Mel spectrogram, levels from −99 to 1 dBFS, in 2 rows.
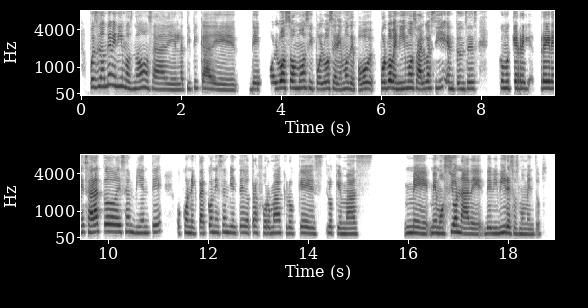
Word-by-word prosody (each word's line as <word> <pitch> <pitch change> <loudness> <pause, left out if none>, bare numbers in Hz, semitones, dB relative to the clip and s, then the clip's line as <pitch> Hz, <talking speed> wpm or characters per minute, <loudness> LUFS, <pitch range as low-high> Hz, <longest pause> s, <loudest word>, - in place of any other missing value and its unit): pues, 295 -1 +1
¿de 310 - -1
dónde 315 +4 -1
venimos?, 310 -8 -1
¿no?, 245 +4 -1
o - - -5
sea, 215 -3 -3
de 200 -1 -7
la 200 0 -8
típica 235 +1 -5
de 195 -3 -7 0.2
de 215 0 -5
polvo 235 +3 +4
somos 255 0 +4
y 240 - -5
polvo 225 +2 -1
seremos, 225 0 -2
de 210 -2 -3
povo 220 +4 0 0.2
polvo 240 +2 +6
venimos, 245 +1 +1
algo 220 +2 +3
así, 245 +3 -4
entonces, 230 +1 -4 0.4
como 250 -1 -1
que 250 +1 +2
reg 240 -1 +1 0.3
regresar 250 0 +5
a 265 +1 +3
todo 270 -1 +2
ese 255 +1 +2
ambiente 240 +2 -6 0.3
o 225 - -16
conectar 215 -2 -4
con 250 0 -5
ese 235 +2 +2
ambiente 235 -1 -7
de 230 - -6
otra 230 +1 -7
forma 220 +1 -5
creo 210 -2 -11
que 220 -2 -4
es 190 -2 +5
lo 225 -1 -8
que 205 -2 -6
más 195 0 +5 0.6
me 215 -3 -1
me 220 +1 -2
emociona 210 -1 +4
de 185 -2 -6
de 205 +1 -4
vivir 215 +3 0
esos 205 -3 -1
momentos. 185 0 -9
225 Hz, 170 wpm, -24 LUFS, 210-250 Hz, 0.6 s, polvo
